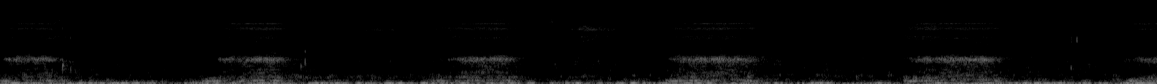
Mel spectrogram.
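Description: Regular rough, low snores about every 2.3 seconds, roughly 26 breaths a minute, over steady room hum; ordinary adult snoring.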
